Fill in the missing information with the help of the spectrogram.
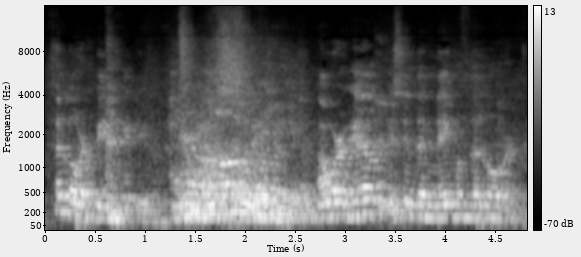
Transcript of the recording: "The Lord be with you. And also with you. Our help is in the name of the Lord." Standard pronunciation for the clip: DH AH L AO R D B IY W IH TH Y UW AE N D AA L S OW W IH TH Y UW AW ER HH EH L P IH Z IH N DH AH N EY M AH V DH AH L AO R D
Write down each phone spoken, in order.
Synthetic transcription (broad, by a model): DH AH L AO R D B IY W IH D Y UW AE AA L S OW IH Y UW AW ER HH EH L IH Z IH N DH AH N EY M AH V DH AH L AO R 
